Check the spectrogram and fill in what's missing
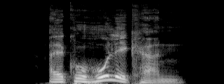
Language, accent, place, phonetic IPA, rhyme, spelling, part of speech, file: German, Germany, Berlin, [alkoˈhoːlɪkɐn], -oːlɪkɐn, Alkoholikern, noun, De-Alkoholikern.ogg
- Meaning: dative plural of Alkoholiker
